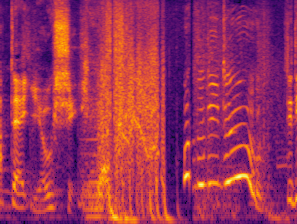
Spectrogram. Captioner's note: kick and record scratch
